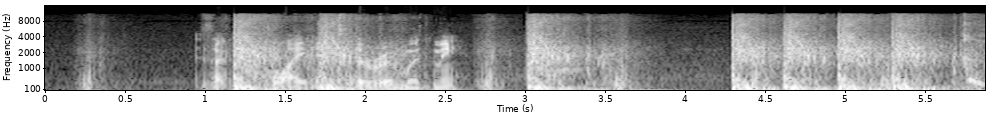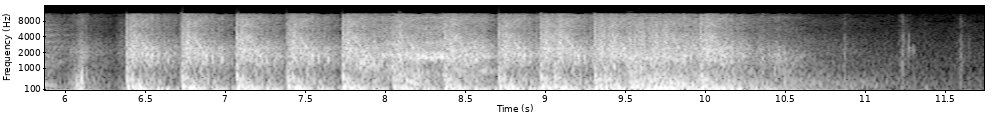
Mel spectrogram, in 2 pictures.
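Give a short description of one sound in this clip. Heavy blows and crashes ring out.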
